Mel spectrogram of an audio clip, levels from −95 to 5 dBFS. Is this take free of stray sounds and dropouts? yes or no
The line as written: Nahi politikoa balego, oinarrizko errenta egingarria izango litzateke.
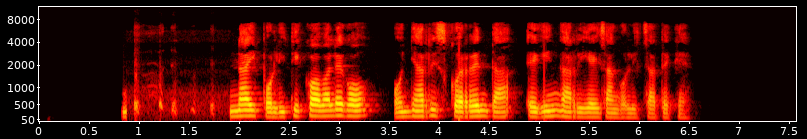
no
